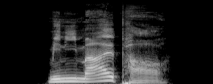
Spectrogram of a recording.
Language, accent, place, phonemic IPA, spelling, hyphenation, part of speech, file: German, Germany, Berlin, /miniˈmaːlˌpaːɐ̯/, Minimalpaar, Mi‧ni‧mal‧paar, noun, De-Minimalpaar.ogg
- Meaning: minimal pair (pair of words)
